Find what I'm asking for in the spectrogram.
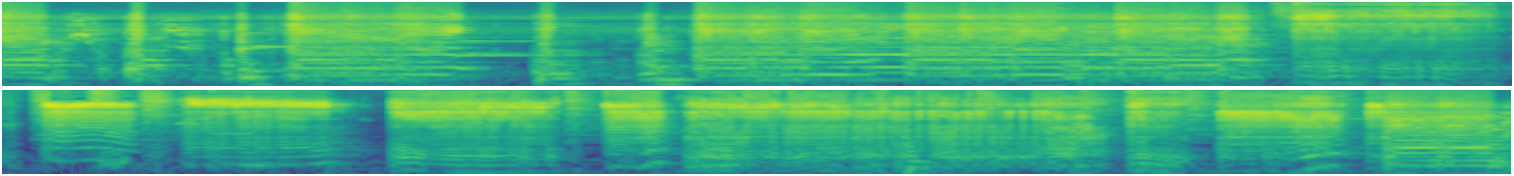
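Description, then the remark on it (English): Guitar run through an effects pedal that turns each note into a sampled fart sound, played in a loud, continuous string of pitched, buzzing farts with brief pauses and no talking. “But now they've come out with a pedal for your guitar where you can play farts on your guitar.”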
